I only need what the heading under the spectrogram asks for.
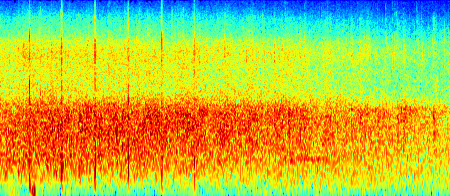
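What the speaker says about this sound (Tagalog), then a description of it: "Bigyan natin ulit sa ating mahal na Panginoon isa pang malakas na palakpak" Congregation at a Simbang Gabi church mass clapping loudly for the Lord, a dense, sustained burst of applause with a few sharp individual claps standing out near the start, no voices.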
